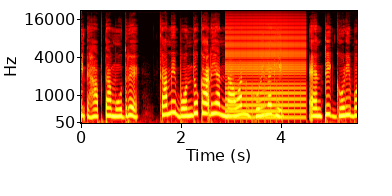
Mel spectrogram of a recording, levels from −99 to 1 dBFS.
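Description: A speech clip with GSM phone buzz: a nearby 2G phone on a call, its bursts rectified by the audio circuitry, adds a steady, raspy 217 Hz buzz from 2.88 to 4.50 s, about 7 dB below the speech.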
